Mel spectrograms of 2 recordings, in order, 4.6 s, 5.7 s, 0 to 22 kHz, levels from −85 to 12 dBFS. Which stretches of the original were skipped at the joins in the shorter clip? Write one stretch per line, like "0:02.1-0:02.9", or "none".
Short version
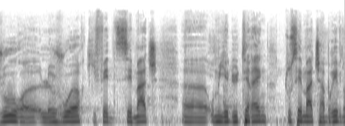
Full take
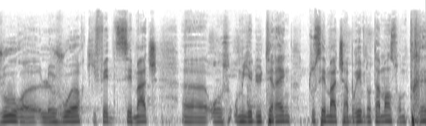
0:02.8-0:03.1

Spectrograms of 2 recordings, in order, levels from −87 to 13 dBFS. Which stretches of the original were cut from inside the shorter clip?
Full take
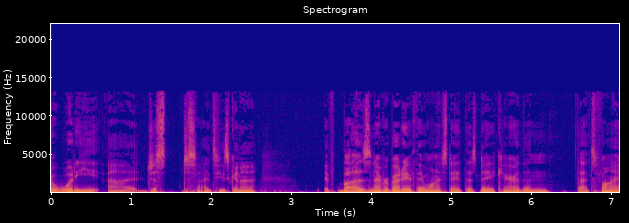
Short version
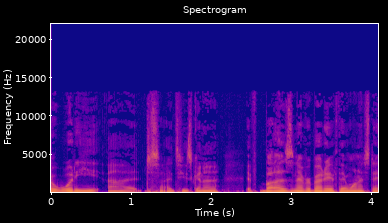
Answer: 0:01.1-0:01.6
0:02.9-0:03.4

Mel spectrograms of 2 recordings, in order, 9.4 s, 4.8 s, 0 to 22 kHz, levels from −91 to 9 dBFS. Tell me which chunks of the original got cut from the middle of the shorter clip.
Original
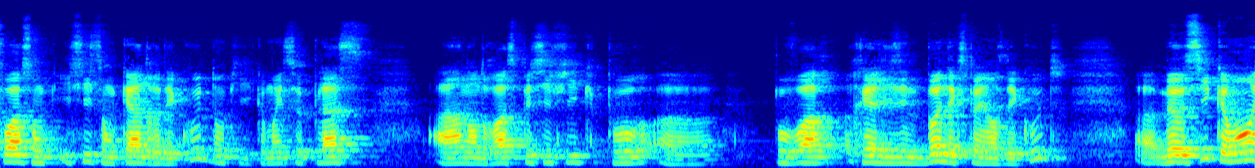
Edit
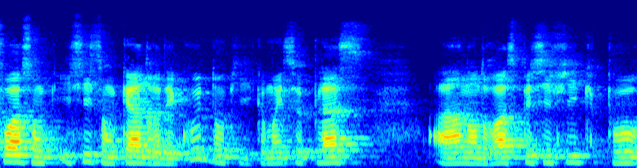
none

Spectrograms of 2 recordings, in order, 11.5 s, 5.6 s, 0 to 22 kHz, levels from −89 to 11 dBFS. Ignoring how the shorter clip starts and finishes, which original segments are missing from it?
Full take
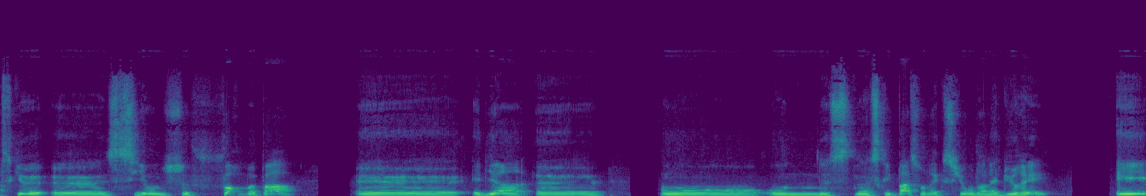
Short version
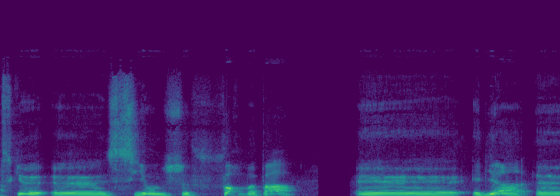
none

